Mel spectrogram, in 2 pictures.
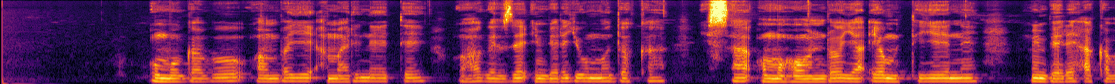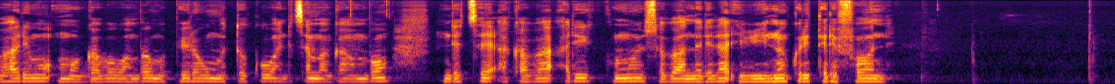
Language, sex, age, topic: Kinyarwanda, male, 25-35, finance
